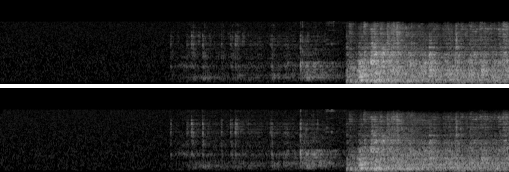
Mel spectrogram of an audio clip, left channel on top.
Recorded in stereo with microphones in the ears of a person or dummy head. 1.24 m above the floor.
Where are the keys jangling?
10° right (ahead or behind), 6 m.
